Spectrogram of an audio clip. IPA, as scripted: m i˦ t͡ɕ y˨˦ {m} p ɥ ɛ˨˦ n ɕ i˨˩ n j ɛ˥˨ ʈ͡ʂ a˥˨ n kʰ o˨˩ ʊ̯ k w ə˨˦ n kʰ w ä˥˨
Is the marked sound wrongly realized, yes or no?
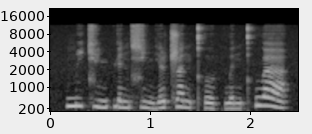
yes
